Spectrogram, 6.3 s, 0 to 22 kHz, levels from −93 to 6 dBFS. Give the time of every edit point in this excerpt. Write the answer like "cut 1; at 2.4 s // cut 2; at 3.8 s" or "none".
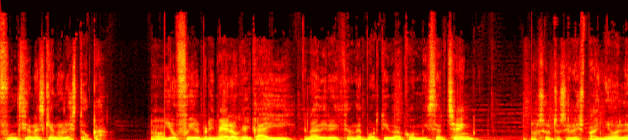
cut 1; at 1.7 s // cut 2; at 5.3 s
